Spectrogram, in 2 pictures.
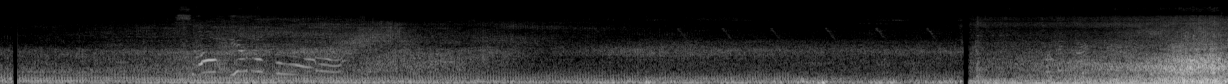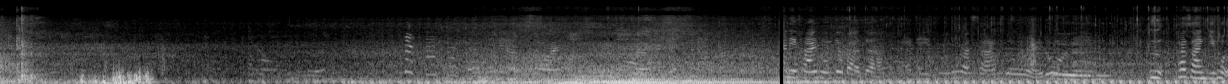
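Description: Small step-through motorcycle engine idling steadily close by, with road traffic going past; louder passing vehicles swell up about twelve and eighteen seconds in.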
